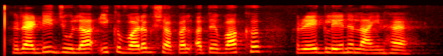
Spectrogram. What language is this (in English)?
Punjabi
